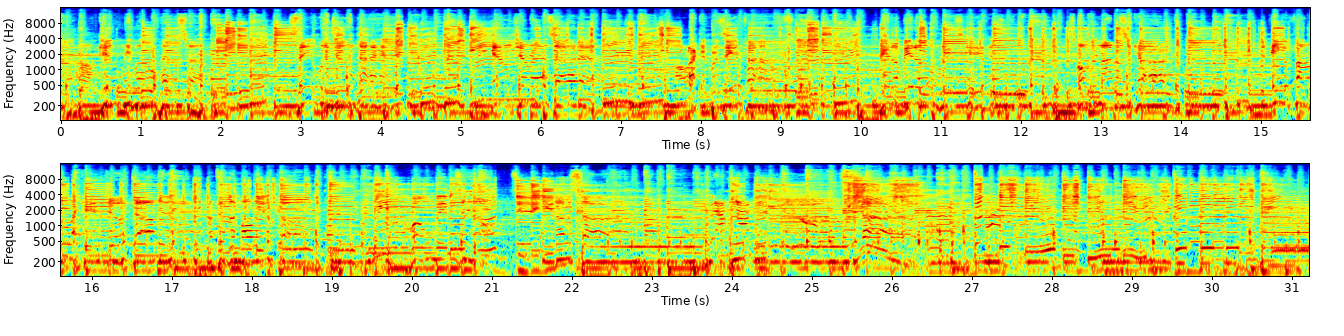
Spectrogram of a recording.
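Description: Live acoustic band playing southern rock: two strummed acoustic guitars over electric bass and cajon. There is a brief drop in the playing about two-thirds of the way through.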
